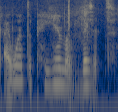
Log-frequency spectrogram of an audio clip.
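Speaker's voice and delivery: usual speaking voice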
